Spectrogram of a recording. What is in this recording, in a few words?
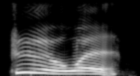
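"hedgehog", Mandarin; ci4wei5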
